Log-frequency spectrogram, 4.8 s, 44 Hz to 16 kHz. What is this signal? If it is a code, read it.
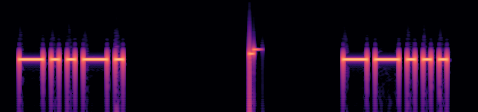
Morse code, heard as a keyed tone, about 15 wpm, 700 Hz. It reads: / 7
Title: Single Character (Letter:Number:Punctuation:Prosign) Alt 15wpm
